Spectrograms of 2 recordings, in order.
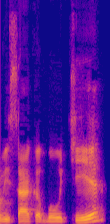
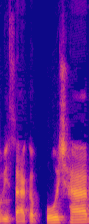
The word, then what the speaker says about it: Visakha Puja: And it is different by the country by pronunciation. Like in Cambodia, we call Visakha Bochia because our pronunciation, our term of Pali word utterance is different from other. Thailand, we call Visakha Puja because they don't have alphabet like J.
